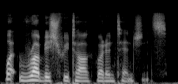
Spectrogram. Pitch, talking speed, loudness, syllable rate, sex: 170 Hz, 200 wpm, -21 LUFS, 6.2 syllables/s, female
